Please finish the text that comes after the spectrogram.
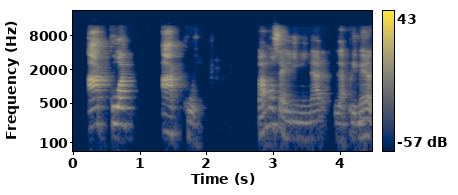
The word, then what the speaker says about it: aquae: Su genitivo, damas y caballeros, es aquae. Vean la terminación. Una termina con A y la otra termina con AE. Repito, diptongo AE se traduce, perdón, se pronuncia como E. Aqua, aquae.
